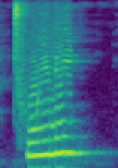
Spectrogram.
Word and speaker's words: twenty: combination anyway that is will NT combination the T is silent so that's the rule you have to remember some of the examples I've given twenty plenty counter interview interview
